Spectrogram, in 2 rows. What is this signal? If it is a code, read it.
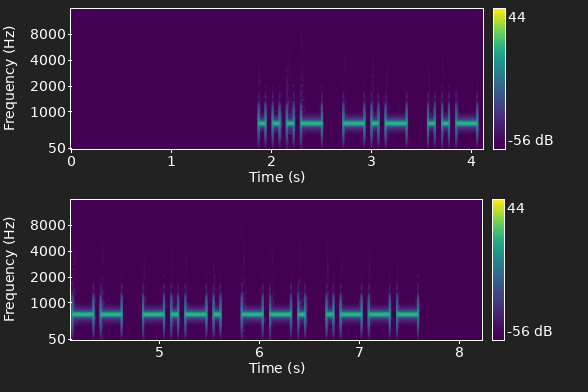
Morse code, heard as a keyed tone, about 17 wpm, 700 Hz. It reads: VK2CGJ
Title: DXCC-100 Call Signs - 6 Characters - Repeated 3x - 17wpm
